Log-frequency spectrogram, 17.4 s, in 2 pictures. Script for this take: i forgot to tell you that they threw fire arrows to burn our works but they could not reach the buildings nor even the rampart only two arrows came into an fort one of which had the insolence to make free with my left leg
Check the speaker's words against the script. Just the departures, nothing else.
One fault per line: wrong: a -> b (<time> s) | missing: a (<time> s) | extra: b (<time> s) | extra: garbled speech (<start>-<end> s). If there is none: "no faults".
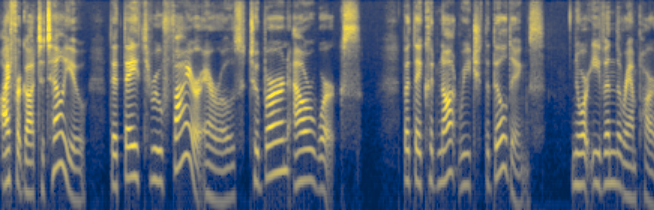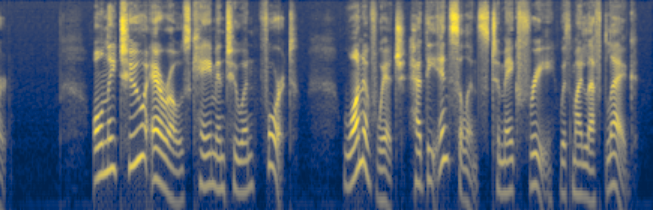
no faults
